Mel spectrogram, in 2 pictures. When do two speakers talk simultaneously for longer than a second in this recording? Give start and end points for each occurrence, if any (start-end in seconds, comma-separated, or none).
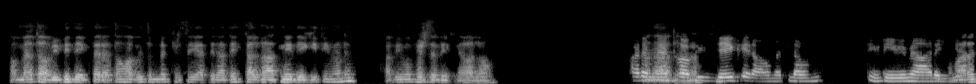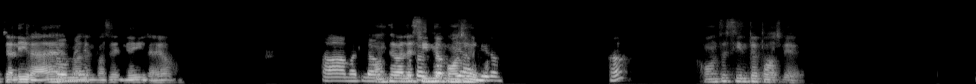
13.5-14.7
